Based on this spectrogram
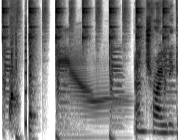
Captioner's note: Koopa shell sound effect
